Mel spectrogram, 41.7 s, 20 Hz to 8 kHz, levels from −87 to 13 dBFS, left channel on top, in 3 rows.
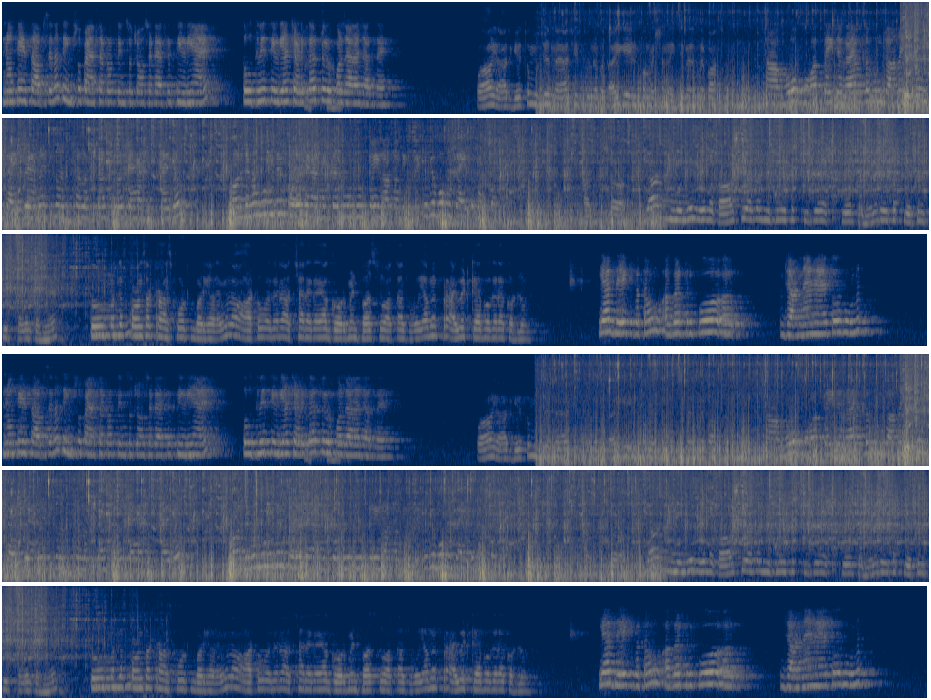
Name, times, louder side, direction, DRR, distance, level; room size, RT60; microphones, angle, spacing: voice 1, 0.0-3.1 3.6-5.8 11.4-16.6 17.3-21.4 23.8-24.2 29.2-29.7 36.8-38.8 39.5-40.7, left 3 dB, 45° left, 3 dB, 4.1 m, -41 dB
voice 2, 7.1-10.8 18.2-18.5 22.6-35.7, left 3 dB, 75° left, 11 dB, 0.9 m, -45 dB
sound 1, 8.0-23.9, right 4 dB, 70° right, 1.0 m, -37 dB
sound 2, 13.5-30.0 30.3-30.4, right 1 dB, 5° right, 1.7 m, -41 dB
24.0 x 19.0 x 8.3 m, 0.77 s
head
